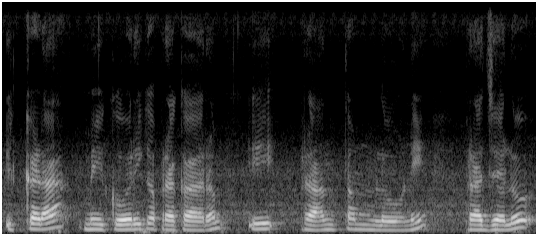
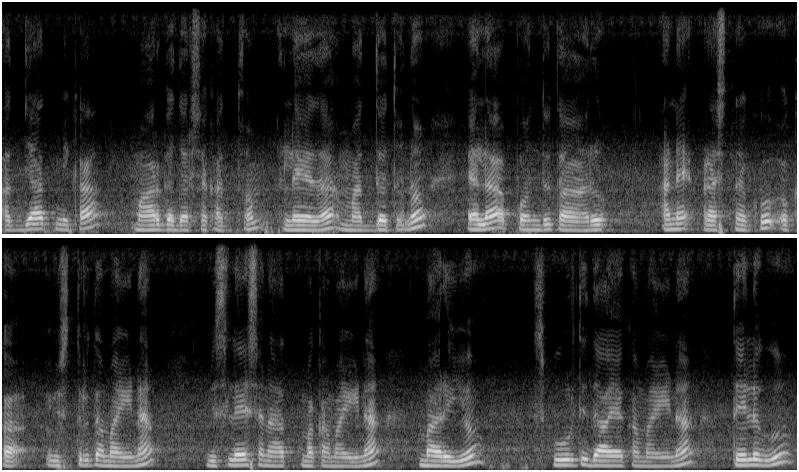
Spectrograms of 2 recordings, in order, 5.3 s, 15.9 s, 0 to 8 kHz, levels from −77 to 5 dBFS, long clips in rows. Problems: none marked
